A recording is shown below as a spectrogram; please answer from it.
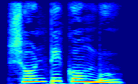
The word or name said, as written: ಶೊಂಟಿಕೊಂಬು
